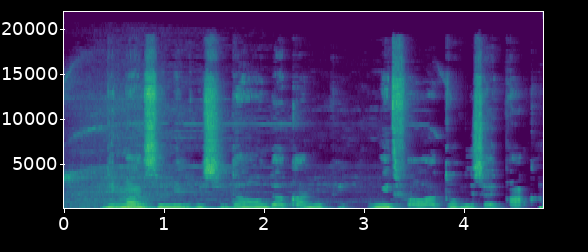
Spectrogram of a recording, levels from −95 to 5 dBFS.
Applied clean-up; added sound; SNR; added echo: classical method log-MMSE.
